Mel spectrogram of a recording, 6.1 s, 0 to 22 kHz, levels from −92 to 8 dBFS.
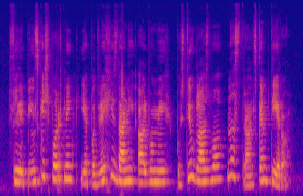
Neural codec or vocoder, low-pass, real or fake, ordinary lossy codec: none; none; real; none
